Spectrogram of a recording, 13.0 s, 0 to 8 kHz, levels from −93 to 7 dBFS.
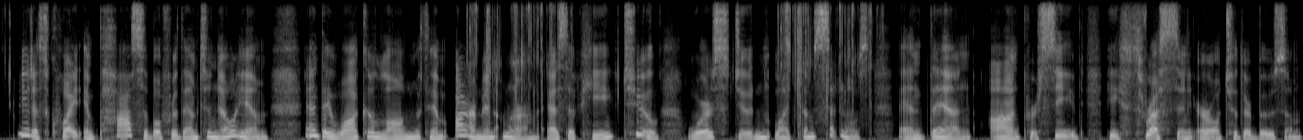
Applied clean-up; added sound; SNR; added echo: neural diffusion model UNIVERSE++.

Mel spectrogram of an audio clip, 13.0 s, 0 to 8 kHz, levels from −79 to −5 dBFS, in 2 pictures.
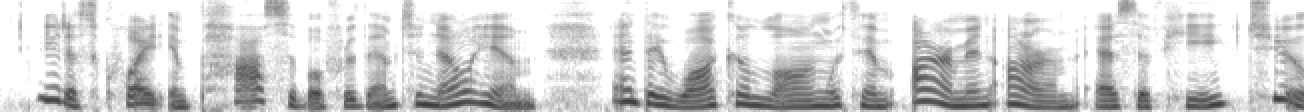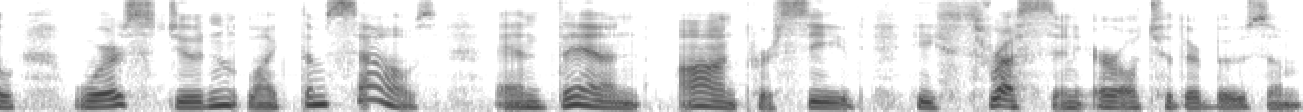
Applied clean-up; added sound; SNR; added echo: none; none; none; none.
